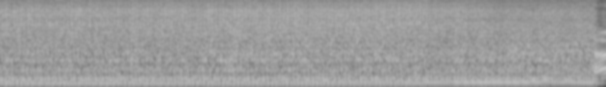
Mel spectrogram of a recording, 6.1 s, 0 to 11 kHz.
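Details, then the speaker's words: PowerSmart 4400 W generator MB5040B under about 4,500 W starting load (inductive load plus heat gun): loud labored drone with pitch shift after about four seconds; overloaded, overload light on, breakers held, did not stall. "it was just at 4500 Watts right there for 2 seconds and it didn't die"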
